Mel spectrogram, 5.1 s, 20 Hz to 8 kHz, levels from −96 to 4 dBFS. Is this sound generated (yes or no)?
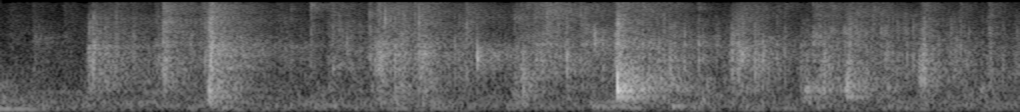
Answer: no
